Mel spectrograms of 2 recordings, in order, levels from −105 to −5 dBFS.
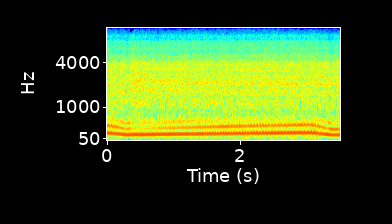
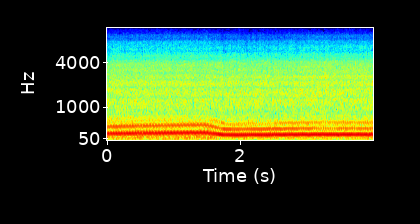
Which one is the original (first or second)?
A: first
